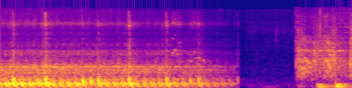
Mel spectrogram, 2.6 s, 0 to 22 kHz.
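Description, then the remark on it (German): A small 50 cc Vespa scooter engine runs with a steady, chugging idle, cuts out briefly into silence, then starts putting along again. “Das andere war übrigens meine Vespa, eine 50er”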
